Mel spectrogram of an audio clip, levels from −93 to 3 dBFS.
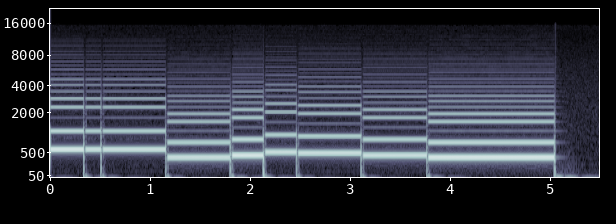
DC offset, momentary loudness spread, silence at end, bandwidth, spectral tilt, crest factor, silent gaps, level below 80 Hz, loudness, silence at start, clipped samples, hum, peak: under 0.1%; 3 LU; 0.35 s; 7.8 kHz; -4.5 dB/octave; 8 dB; none; -46 dBFS; -14 LUFS; 0 s; under 0.1%; none; -6 dBFS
